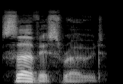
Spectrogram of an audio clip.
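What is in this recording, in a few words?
"service road", British English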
